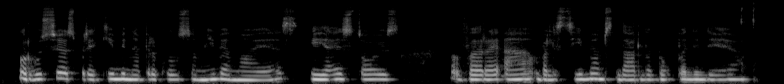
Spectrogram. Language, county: Lithuanian, Vilnius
